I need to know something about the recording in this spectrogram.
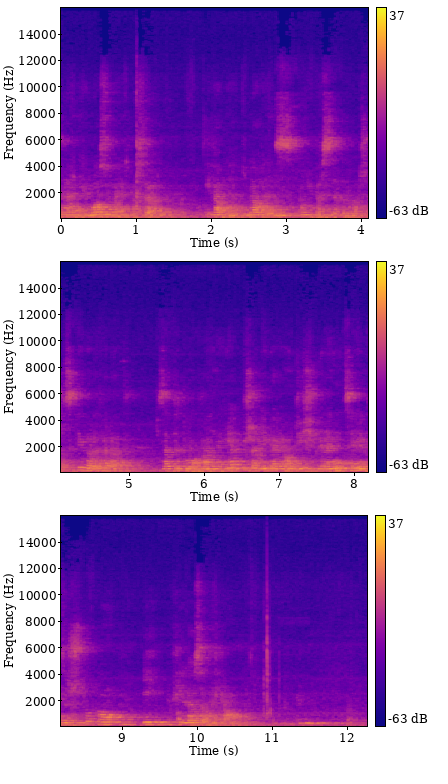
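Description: A man speaks calmly into a microphone in a room with some echo.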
